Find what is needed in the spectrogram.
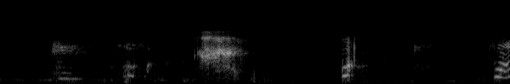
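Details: Infant hiccups: several short, abrupt hiccup sounds mixed with breathy giggles and small vocal sounds as the baby laughs at his hiccups.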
